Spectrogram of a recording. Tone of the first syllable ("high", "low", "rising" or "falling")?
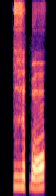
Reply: high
